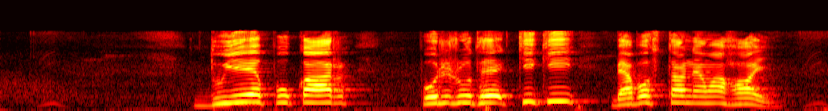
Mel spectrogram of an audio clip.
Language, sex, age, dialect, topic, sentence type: Bengali, male, 25-30, Northern/Varendri, agriculture, question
